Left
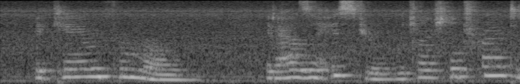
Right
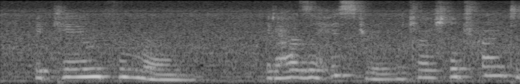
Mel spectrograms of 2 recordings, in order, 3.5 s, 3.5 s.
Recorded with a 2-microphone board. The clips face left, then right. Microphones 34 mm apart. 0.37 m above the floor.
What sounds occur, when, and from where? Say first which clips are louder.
0.2 s a woman speaking: right 7 dB; 20° right (ahead or behind), 2 m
